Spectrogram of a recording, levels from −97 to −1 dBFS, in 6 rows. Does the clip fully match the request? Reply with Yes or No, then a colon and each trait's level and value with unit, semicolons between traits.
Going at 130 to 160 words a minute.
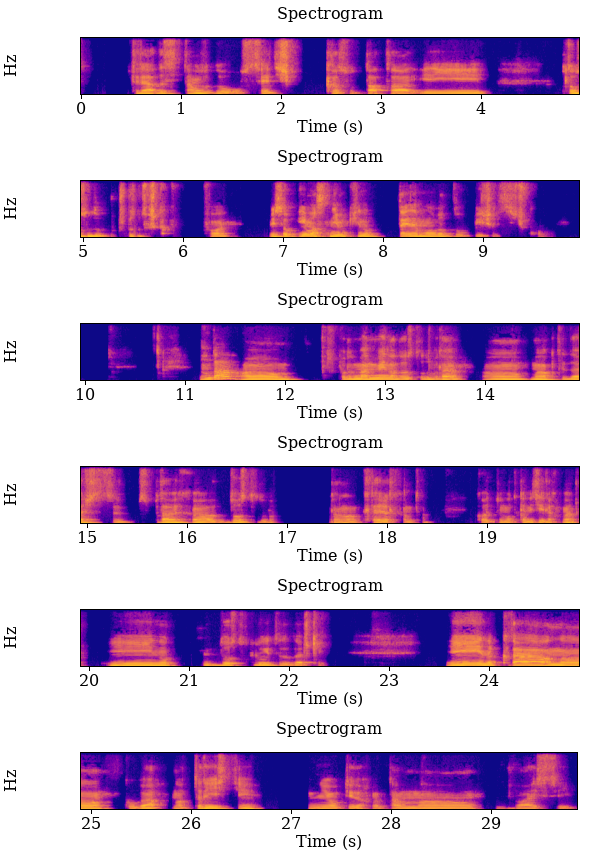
No: slow, 115 wpm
